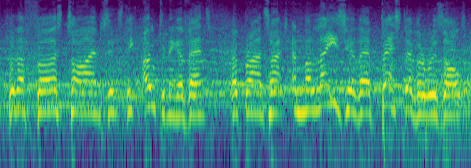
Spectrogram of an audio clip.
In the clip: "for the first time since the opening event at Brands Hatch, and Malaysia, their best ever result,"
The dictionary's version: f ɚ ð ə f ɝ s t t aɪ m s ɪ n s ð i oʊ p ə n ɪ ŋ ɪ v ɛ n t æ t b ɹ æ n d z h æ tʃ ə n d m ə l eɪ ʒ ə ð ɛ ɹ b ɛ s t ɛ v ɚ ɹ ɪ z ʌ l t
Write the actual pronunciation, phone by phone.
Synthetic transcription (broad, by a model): f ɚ ð ə f ɝ s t t aɪ m s ɪ n s ð i oʊ p ə n ɪ ŋ ɪ v ɛ n t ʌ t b ɹ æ n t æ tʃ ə n m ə l eɪ z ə ð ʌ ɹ b ɛ s t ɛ v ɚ ɹ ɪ z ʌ l t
